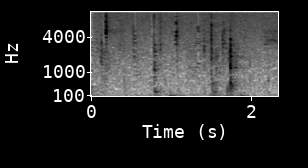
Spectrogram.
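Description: Near silence broken by about five faint, short knocks and clicks of papers and objects being handled at a lectern.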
